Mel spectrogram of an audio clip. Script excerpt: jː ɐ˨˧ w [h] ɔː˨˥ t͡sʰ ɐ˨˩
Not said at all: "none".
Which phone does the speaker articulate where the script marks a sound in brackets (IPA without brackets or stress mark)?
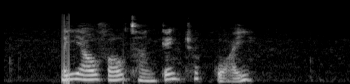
f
